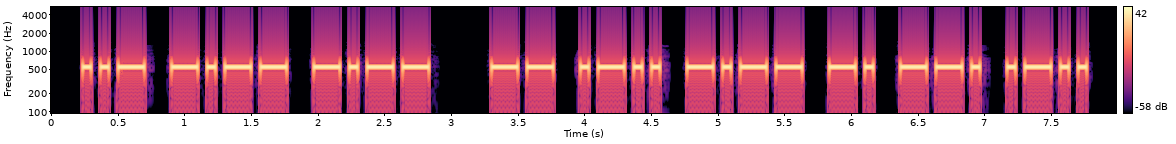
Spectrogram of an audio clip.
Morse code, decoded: UYY MLYNGL

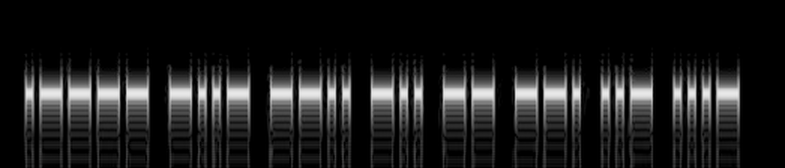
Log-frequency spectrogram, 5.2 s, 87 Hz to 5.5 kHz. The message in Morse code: 1XZDMGUV

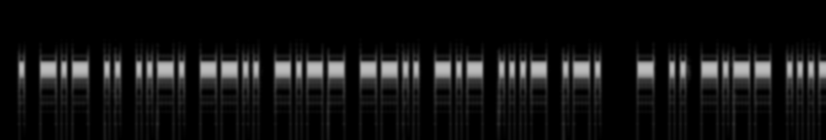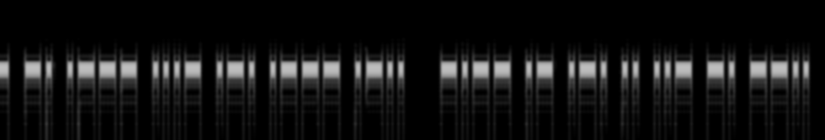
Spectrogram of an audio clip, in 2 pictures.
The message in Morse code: EKIFZYZKVR TIYVNJVRJL YARIUNZ

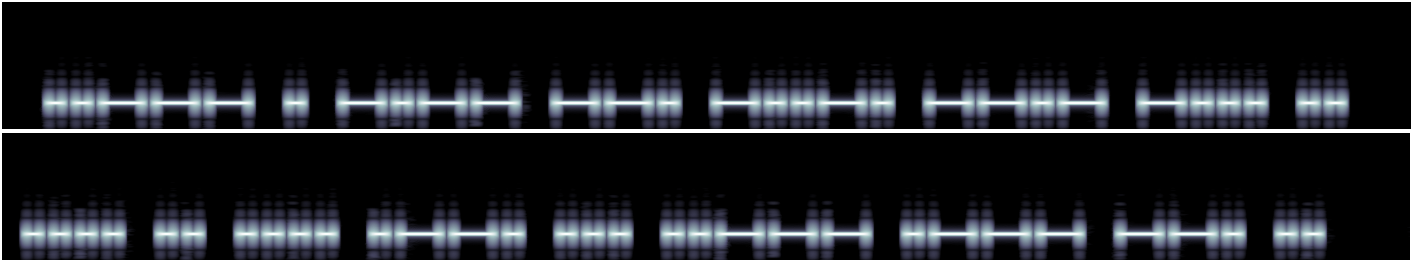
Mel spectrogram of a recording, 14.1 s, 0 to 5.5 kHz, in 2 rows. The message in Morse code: 2EYG/QBI HIHPS2JGI

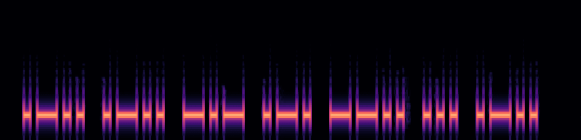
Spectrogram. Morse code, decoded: LLKRZSL

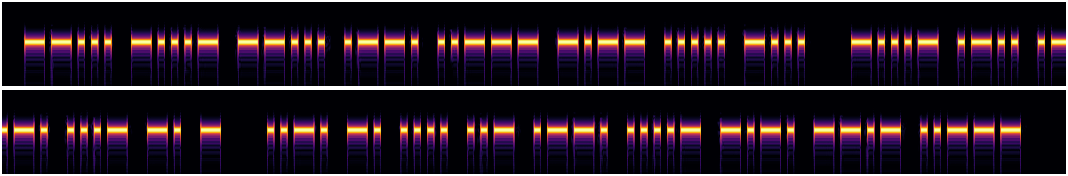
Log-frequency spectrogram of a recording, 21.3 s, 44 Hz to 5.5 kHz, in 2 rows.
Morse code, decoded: 7<BT>7P2Y5B <BT>LPVNT FNHUP4CQ2

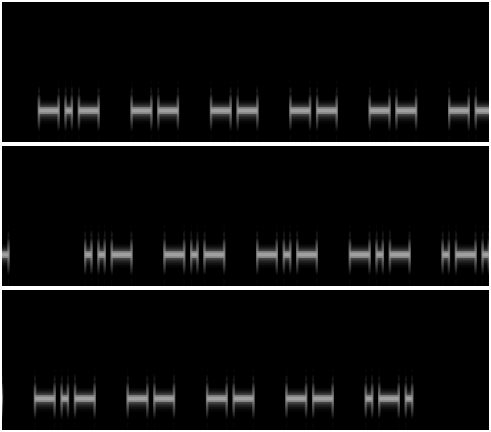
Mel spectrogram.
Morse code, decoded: KMMMMM UKKKRKMMMR

